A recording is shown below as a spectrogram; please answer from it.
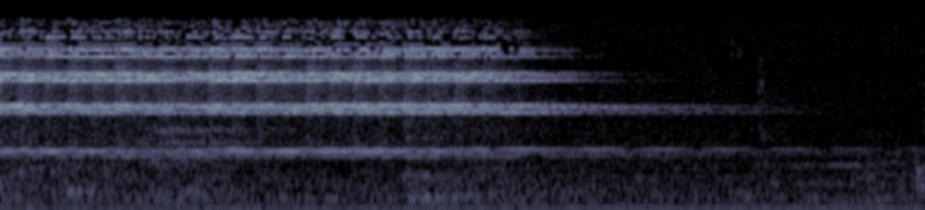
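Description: Altar bells rung at the consecration of the host: one bright ring that starts suddenly and fades away over about four seconds.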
